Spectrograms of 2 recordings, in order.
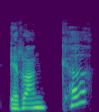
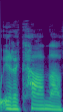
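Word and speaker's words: Irranca: And Hugh Iranca, I think I've been calling him Hugh Iracana for some reason for a while, yeah, until about 20 minutes ago when I realised I was saying it wrong.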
